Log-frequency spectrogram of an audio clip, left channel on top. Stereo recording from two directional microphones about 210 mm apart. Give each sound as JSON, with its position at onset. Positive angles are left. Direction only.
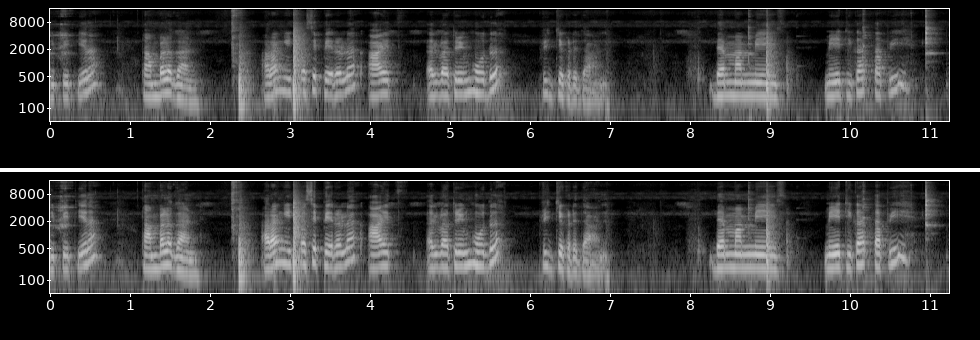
{"t": 0.0, "sound": "speech", "side_deg": -35}
{"t": 2.6, "sound": "speech", "side_deg": -50}
{"t": 8.3, "sound": "speech", "side_deg": -10}
{"t": 9.6, "sound": "speech", "side_deg": -30}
